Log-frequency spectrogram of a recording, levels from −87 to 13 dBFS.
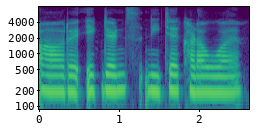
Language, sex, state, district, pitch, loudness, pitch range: Hindi, female, Himachal Pradesh, Shimla, 195 Hz, -16 LUFS, 190-200 Hz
